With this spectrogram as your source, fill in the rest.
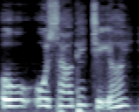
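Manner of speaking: high, tearful cry; a little girl bursting into tears; crying shriek. Acted. Little sister crying to her older sister, tearful. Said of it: "khóc ré lên".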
